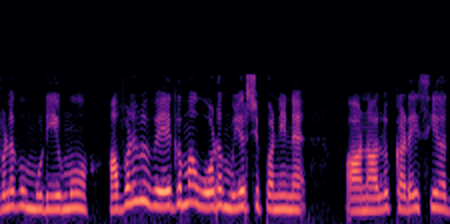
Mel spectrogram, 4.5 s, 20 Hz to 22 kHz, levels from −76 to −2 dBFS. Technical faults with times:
0.00-4.50 MP2 compression

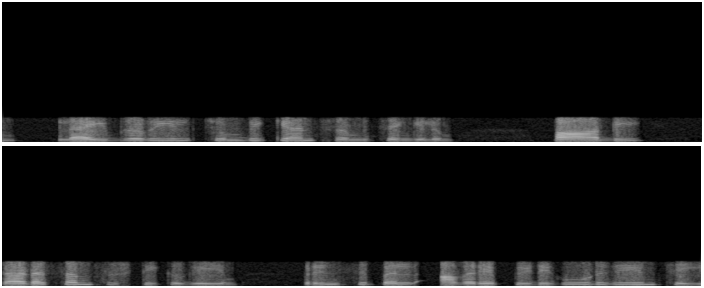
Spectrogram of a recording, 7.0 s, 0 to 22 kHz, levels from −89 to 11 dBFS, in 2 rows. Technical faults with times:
0.00-7.00 G.726 ADPCM

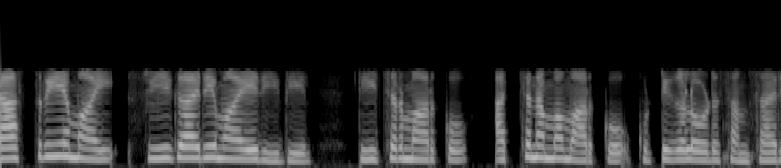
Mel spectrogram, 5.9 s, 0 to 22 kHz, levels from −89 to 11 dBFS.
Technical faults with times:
none

